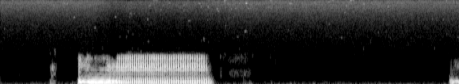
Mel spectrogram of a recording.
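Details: Chihuahua snoring while asleep, a loud buzzing pitched snore on one in-breath then quiet, the next snore starting as the clip ends; the snoring sounds loud for such a small dog.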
